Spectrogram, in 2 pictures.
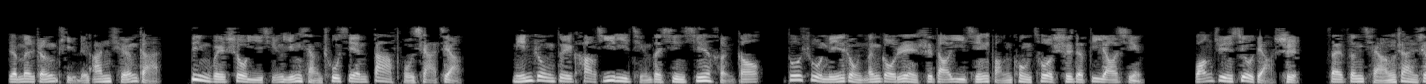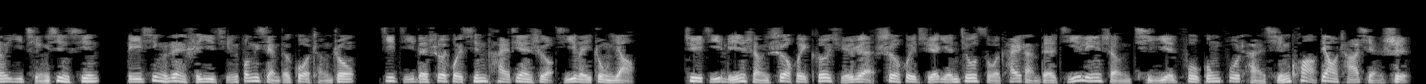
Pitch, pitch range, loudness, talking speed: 130 Hz, 115-150 Hz, -16 LUFS, 260 characters per minute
